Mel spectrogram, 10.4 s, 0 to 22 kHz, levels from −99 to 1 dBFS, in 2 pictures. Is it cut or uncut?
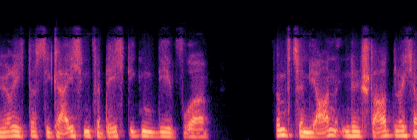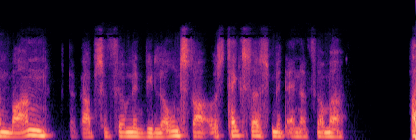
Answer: uncut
